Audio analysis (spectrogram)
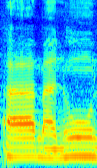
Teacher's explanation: حمزہ کے اوپر کھڑی زبر ہے، 1 الف کی مقدار کے برابر کھینچ کر پڑھیں گے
